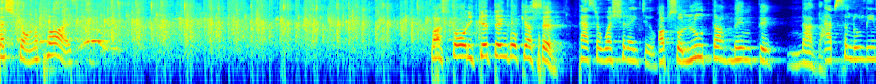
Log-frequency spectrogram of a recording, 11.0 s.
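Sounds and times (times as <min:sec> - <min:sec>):
speech: 0:00.0 - 0:01.2, 0:05.4 - 0:10.9
crowd applause: 0:00.0 - 0:07.0
person whooping: 0:00.8 - 0:01.6.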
